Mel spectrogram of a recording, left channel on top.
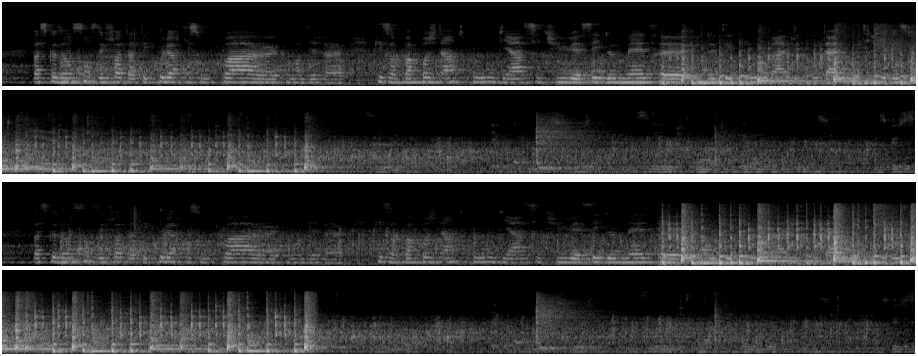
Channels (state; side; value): normal; both; correlation 0.26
